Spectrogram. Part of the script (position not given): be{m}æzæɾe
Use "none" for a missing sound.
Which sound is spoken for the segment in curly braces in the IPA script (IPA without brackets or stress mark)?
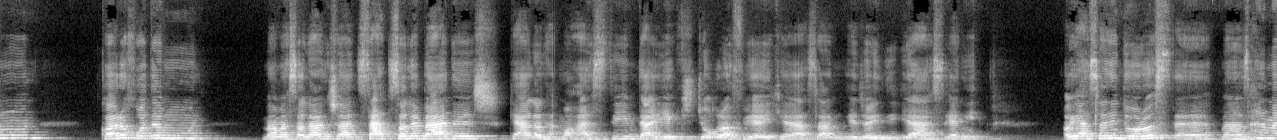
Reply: n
